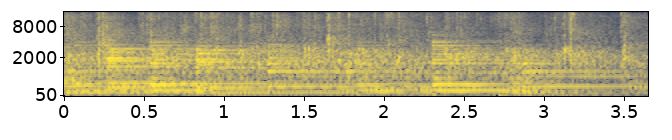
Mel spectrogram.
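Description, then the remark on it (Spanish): A church audience of Iglesia Amante de su Presencia applauding for Jesus: dense, steady clapping that runs the whole time over sustained, held musical tones, easing off slightly toward the end. “Dar un aplauso a Jesús si Él está vivo en tu vida.”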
